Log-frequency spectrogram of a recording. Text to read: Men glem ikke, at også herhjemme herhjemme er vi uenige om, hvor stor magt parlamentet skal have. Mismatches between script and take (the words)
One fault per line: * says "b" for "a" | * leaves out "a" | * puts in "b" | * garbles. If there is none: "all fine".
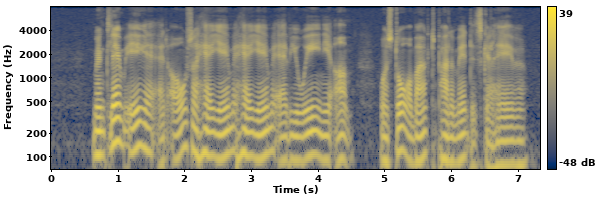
all fine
